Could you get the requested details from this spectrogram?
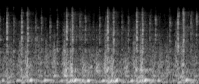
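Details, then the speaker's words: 1990 Harley-Davidson Sportster Evolution V-twin at idle after rewiring, headlight hard-wired and switches relocated: rough idle with an extra uneven tapping over the beat; abnormal noise, source unknown. "so we're not complete fuckups hear that [Music] noise yeah shut it off"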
